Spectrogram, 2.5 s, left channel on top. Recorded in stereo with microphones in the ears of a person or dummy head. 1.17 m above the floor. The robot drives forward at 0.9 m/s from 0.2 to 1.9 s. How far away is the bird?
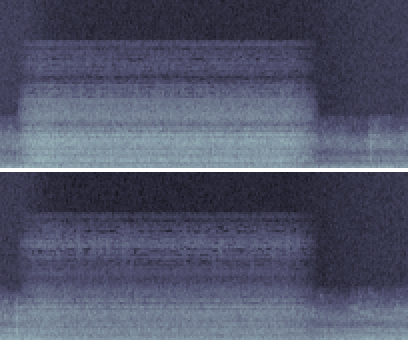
I don't hear a bird.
